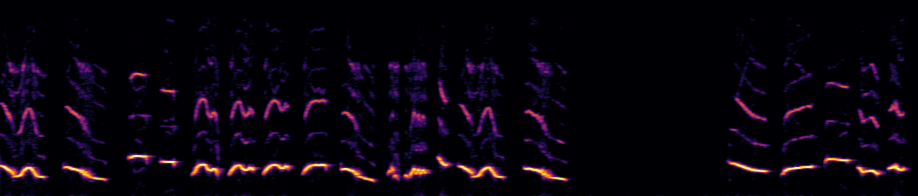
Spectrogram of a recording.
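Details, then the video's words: Kacer, the Oriental magpie-robin, in a tutor recording for training songbirds: a run of clear whistled notes, each curving and dipping, about two per second, a pause of over a second, then more rising and falling whistles. "Masteran untuk burung Kacer"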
